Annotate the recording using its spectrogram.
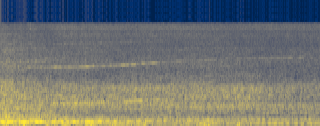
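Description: Small open utility vehicle, a buggy or golf-cart type, driving past and away. Its engine runs steadily and fades as it goes, with a faint rising whine in the first few seconds.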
